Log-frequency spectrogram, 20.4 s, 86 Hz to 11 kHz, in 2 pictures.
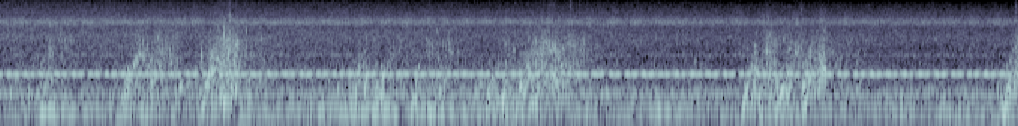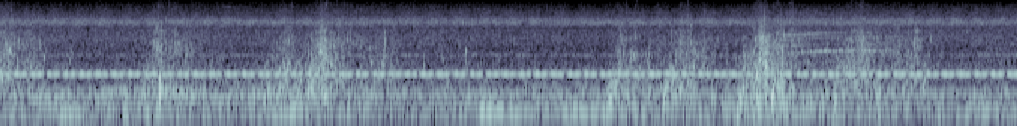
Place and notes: Saintes-Maries-de-la-Mer, Frankreich - Château d'Avignon en Camargue - Water bubbling in the canal, 'Le domaine des murmures # 1'
Château d'Avignon en Camargue - Water bubbling in the canal, 'Le domaine des murmures # 1'.
From July, 19th, to Octobre, 19th in 2014, there is a pretty fine sound art exhibiton at the Château d'Avignon en Camargue. Titled 'Le domaine des murmures # 1', several site-specific sound works turn the parc and some of the outbuildings into a pulsating soundscape. Visitors are invited to explore the works of twelve different artists.
In this particular recording, you will hear the sound of water bubbling in one of the canals, the drone of the water pump from the machine hall nearby, the chatter and laughter of some Italian visitors as well as the sonic contributions of several unidentified crickets, and, in the distance, perhaps some sounds from art works by Julien Clauss, Emma Dusong, Arno Fabre, Franck Lesbros, and, last but not least, the total absence of sound from a silent installation by Emmanuel Lagarrigue in the machine hall.
[Hi-MD-recorder Sony MZ-NH900, Beyerdynamic MCE 82]
Saintes-Maries-de-la-Mer, France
